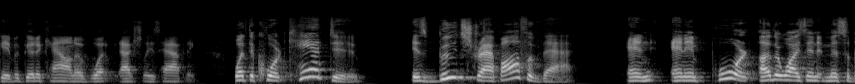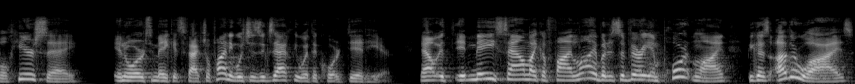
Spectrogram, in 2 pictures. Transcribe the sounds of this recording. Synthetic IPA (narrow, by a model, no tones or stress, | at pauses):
ɡ̥eɪvɨɡʊɾɨkʰãʊ̃ñʌvwʌɾæk̚t͡ʃʉl̩ˠiɨz̥hæpənɪ̰̃ŋ | wʌt̪̚ðɨkʰɔɹt̚kʰæ̃nd̥ʉ | ɪzbʉtstɹ̥æpɔfʌvðæ̰ɾ̚ | ɨ̃nɨ̃ñɨ̃mpʰɔɹɾʌðə˞waɪzɨ̃nɨd̚mɪsəbl̩ˠhiɹseɪ | ɨ̃ñɔɹɾə˞ɾɨmeɪkɨtsfæk̚t͡ʃʉl̩ˠfãɪ̃ndɪ̃ŋwɨt͡ʃɨzɨɡzæk̚tˡliwʌt̪̚ðɨkʰɔɹt̚d̥ɪd̚hḭɹ | naʊɨtɪt̚meɪsãʊ̃ndˡlaɪkəfãɪ̃nlãɪ̃nbʌɾɨtsɨvɛɹiɨ̃mpʰɔɹʔn̩ʔˡlãɪ̃nb̥ɨkʌzʌðə˞waɪz̥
